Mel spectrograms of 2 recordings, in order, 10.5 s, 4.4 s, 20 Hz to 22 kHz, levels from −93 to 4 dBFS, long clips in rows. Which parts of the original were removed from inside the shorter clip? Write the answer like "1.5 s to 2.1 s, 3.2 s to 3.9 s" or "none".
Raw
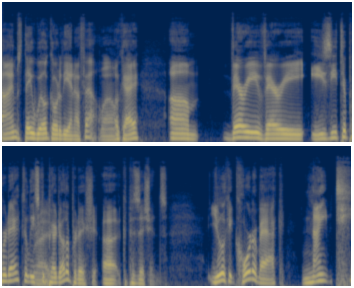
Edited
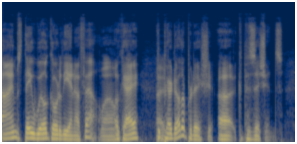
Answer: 2.3 s to 5.8 s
